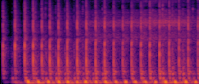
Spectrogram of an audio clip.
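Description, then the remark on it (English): Fast, steady drumming on a chair leg: a continuous run of sharp, even taps, roughly seven or eight per second, fairly loud with no voices. “Oh, I'm drumming on my chair leg.”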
